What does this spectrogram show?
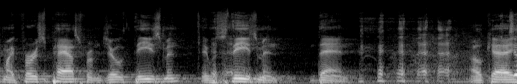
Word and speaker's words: Theismann: You got to know he changed his name from Theismann to Theismann to rhyme with Heisman.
